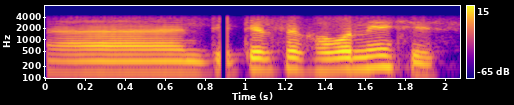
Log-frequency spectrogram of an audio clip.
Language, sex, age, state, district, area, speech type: Bengali, male, 30-45, West Bengal, Jhargram, rural, conversation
